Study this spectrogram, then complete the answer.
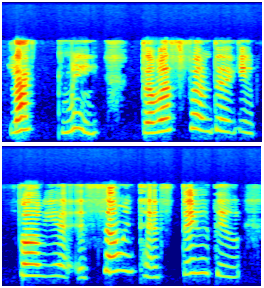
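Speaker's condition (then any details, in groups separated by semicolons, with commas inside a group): Cerebral palsy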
